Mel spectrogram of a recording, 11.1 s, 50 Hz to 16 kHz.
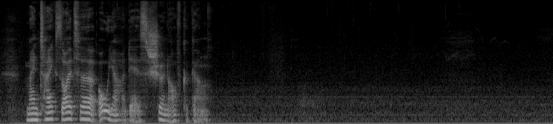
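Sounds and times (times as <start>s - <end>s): steady low hum: 0.0s - 11.0s
faint even hiss: 4.0s - 11.0s.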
